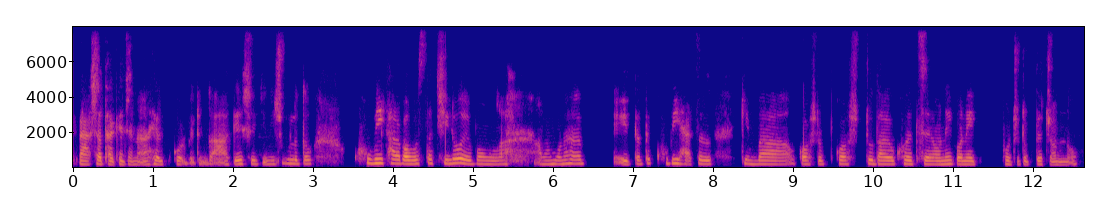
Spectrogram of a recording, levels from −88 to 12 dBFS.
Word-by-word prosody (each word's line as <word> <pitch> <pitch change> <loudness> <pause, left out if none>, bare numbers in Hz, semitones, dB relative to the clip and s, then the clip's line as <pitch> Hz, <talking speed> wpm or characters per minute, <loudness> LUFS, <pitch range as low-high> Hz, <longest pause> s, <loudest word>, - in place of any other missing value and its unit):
একটা 200 - +1
আশা 195 - +4
থাকে 185 +1 +2
যে, 180 - -3
"না, - - -1
হেল্প 185 -2 +1
করবে।" - - -2
কিন্তু - - -6 0.2
আগে 195 +1 +2
সেই 205 -1 -1
জিনিসগুলো 210 +2 -2
তো - - +2 0.6
খুবই 245 0 +5
খারাপ 225 -2 +3
অবস্থা 215 +3 +1
ছিল 225 -1 +1 0.2
এবং 200 0 -2 0.2
আহ 215 - -3 0.4
আমার 195 0 -5
মনে 205 +2 -1
হয় 220 -1 0 0.5
এইটাতে 210 - -1 0.2
খুবই 235 0 +1
hassel 205 0 -1 0.5
কিংবা 200 -2 0 0.4
কষ্ট 200 -1 0 0.3
কষ্টদায়ক 200 -1 +1
হয়েছে 200 0 +1 0.2
অনেক 200 +2 +1
অনেক 185 -1 +2 0.4
পর্যটকদের 185 -1 -3
জন্য। 165 +3 -4
200 Hz, 150 wpm, -28 LUFS, 190-215 Hz, 0.6 s, খুবই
